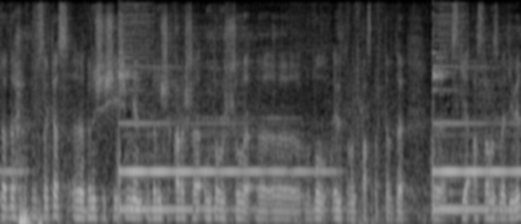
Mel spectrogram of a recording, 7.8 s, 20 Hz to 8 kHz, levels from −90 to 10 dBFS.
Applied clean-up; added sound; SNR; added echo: none; Bell; 2 dB; none.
